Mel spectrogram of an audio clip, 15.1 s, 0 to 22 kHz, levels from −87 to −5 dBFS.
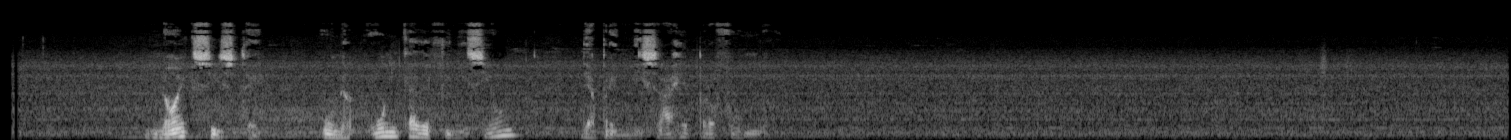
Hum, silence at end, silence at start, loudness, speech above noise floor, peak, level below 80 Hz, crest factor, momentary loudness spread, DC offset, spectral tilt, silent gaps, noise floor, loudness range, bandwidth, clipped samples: none; 0.05 s; 0.2 s; -28 LUFS; 22 dB; -8 dBFS; -62 dBFS; 26 dB; 24 LU; under 0.1%; -3.5 dB/octave; none; -52 dBFS; 22 LU; 11.5 kHz; under 0.1%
